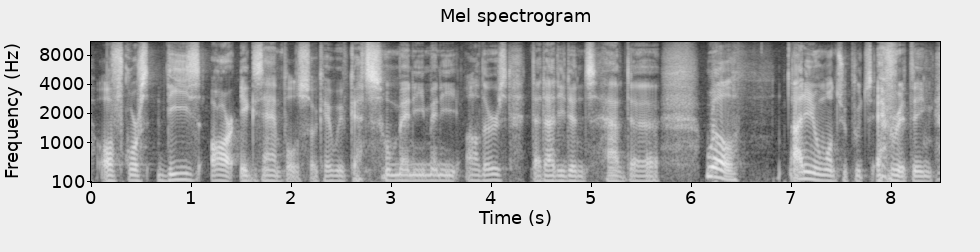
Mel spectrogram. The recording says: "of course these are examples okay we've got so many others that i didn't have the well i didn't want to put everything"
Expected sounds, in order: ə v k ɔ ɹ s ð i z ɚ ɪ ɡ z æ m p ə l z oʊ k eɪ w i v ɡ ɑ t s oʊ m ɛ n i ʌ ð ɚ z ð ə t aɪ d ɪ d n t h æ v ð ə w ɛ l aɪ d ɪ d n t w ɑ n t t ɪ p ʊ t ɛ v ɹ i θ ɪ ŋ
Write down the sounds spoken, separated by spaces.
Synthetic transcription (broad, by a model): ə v k ɔ ɹ s ð i z ɚ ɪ ɡ z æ m p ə l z oʊ k eɪ w i v ɡ ɑ t s oʊ m ɛ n i ʌ ð ɚ z ð ə t aɪ d ɪ d n t h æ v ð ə w ɛ l aɪ d ɪ d n t w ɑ n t t ɪ p ʊ t ɛ v ɹ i θ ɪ ŋ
